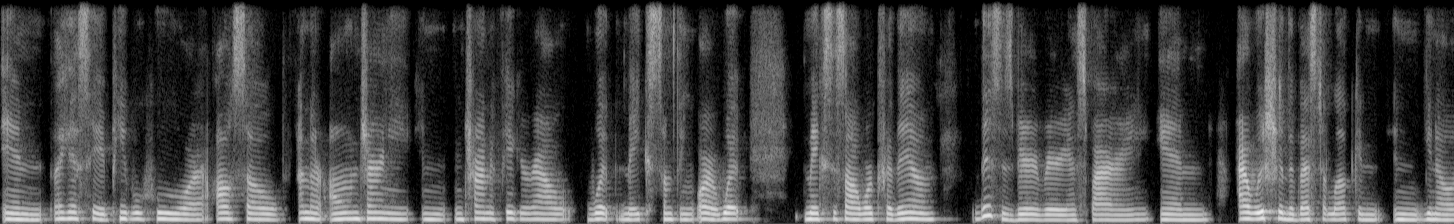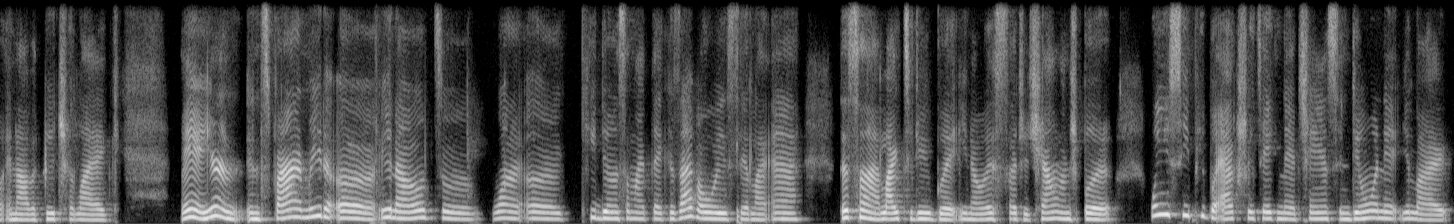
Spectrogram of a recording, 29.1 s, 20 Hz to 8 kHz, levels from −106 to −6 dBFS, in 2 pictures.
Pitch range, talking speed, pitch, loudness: 200-225 Hz, 210 wpm, 210 Hz, -26 LUFS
